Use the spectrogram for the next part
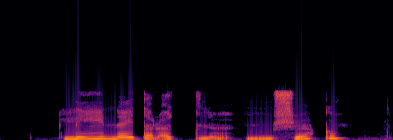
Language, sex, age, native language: Icelandic, female, 9, Icelandic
